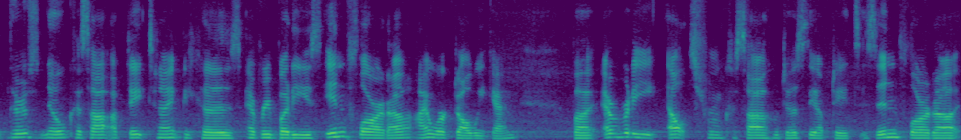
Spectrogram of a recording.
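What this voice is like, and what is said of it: Voice sounds weird from illness. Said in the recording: “my voice sounds a little weird, I'm like finally starting to get cleared up from the pneumonia I had. So everything sounds weird, even my voice.”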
